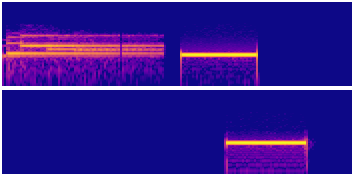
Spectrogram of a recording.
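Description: Telephone line tones heard while a call is being transferred: a chord-like tone lasting under two seconds, then a single steady beep, a few seconds of silence, and another identical beep.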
